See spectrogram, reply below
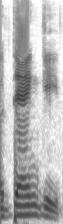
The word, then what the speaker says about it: dinghy: So Chinese man indicted after selling illegally to Taiwan on Ding，这个字又是一个不发音，好不好？OK 哈，这个呃 indict C 不发音，这个字是 H 不发音，G H 的 H 不发音，所以这个字怎么念呢？So dingy，dingy。 OK，有点像登格勒那个 dinghy，登登格勒是 dinghy，这是 dinghy，dinghy 就是小游艇，所以特别啦，找来这两个字很棒，对不对？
